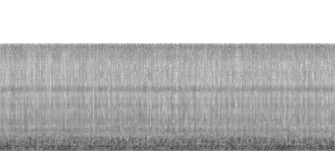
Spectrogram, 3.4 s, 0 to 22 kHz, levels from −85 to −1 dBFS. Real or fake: fake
